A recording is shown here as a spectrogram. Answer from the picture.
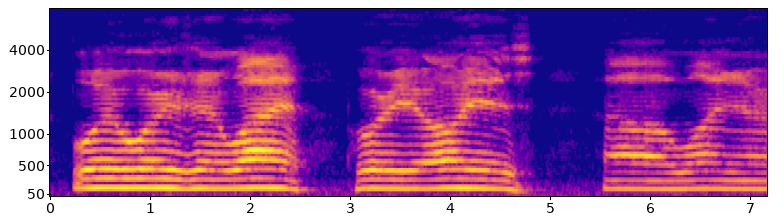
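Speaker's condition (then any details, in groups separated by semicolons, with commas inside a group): Progressive supranuclear palsy; neuromuscular system affected; speech a little hard to hear, shortness of breath, swallowing affected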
